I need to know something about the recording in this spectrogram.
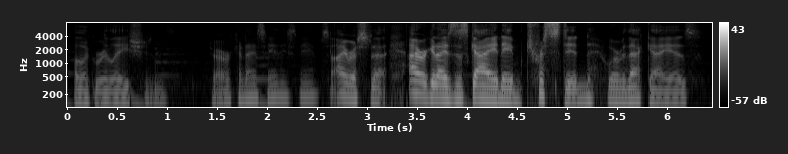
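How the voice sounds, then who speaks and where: A man's voice: fairly high pitch, fairly quick, creaky, fairly bright tone, soft background music. A man hosting a casual livestream, chatting informally and swearing now and then. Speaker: streamer, host.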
